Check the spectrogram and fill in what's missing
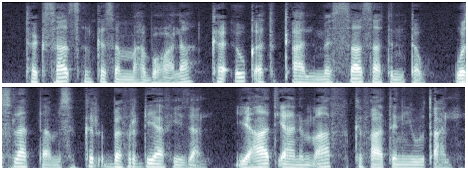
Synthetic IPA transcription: t̪ʰəksat͡sʼɨnkʰəsəmːahbəhʷalakʰəʔɨwkʼət̪kʼalməsːasat̪ɨnt̪ʰəw | wɔslat̪ʰːamɨsɨ̥kːɨɾbəfɨɾd̪ɨjafeza̰l | jɛhat̪ʼjanɨmʔafkʰɨfat̪ʰɨnjɪwt̪ʼal

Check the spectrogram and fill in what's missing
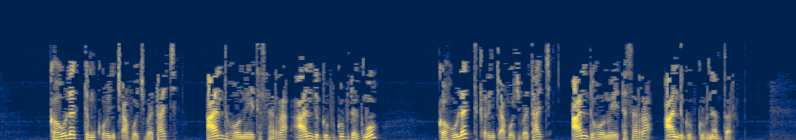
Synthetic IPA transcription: kʰəhulət̪ːɨmkʼuɾɨɲt͡ʃʼa̰fo̞t͡ʃːbət̪ʰat͡ʃː | ʔand̪ɦo̞nojɛt̪ʰəsərːa̰ʔand̪ɡuβɡuβd̪əɡmo̞ | kʰəɦulət̪ːkʼɨɾɨɲt͡ʃʼa̰fo̞t͡ʃːbət̪ʰat͡ʃː | ʔand̪ho̞nojɛt̪ʰəsərːa̰ | ʔand̪ɡuβɡuβnəbːəɾ

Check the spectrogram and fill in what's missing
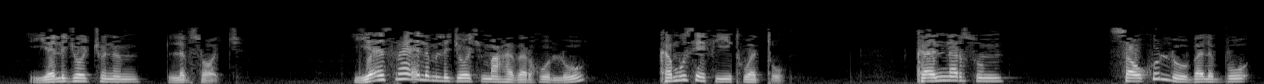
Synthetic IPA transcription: jɛlɨd͡ʒo̞t͡ʃːunɨm | lɨβsot͡ʃː | jɛʔɨsɾaʔe̞lɨmlɨd͡ʒo̞t͡ʃːmaɦbəɾhulːu | kʰəmuse̞fit̪wɔt̪ʼːṵ | kʰəɨnːəɾsum | səwhulːubəlɨbu

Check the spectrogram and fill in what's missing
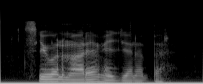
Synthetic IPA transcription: sʼiwonmaɾɪjamhed͡ʒːɛnəbːəɾ

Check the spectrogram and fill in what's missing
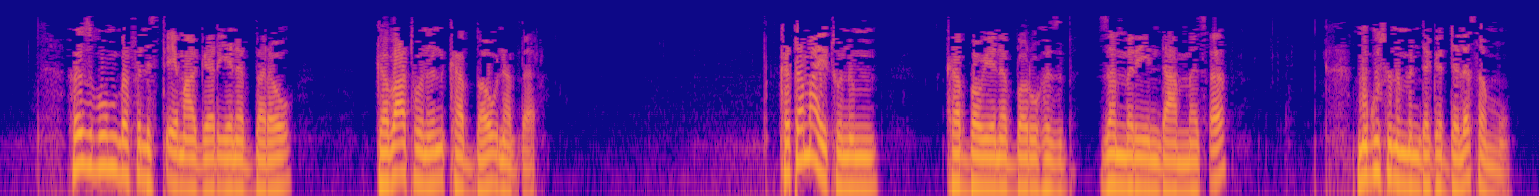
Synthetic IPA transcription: hɨzbumbəfɨlɨst̪ʼe̞maɡəɾjɛnəbːəɾəw | ɡ̥əβat̪ʰo̞nɨnkʰəbːəwnəbːə̰ɾ | kʰət̪ʰəmawit̪ʰunɨm | kʰəbːəwjɛnəbːəɾuɦɨzb | zəmːɨɾeɨnd̪amːəsʼə | nɨɡusunɨmɨnd̪əɡəd̪ːələsəmːu

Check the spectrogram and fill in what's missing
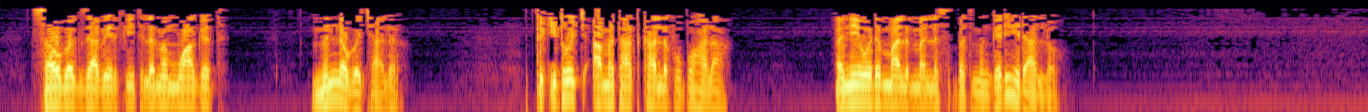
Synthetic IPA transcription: səwbəɨɡzjaβe̞ɾfit̪ləməmwaɡət̪ʼ | mɨnːəwbət͡ʃa̰lə̰ | t̪ʼɨkʼit̪ʰo̞t͡ʃːamət̪ʰat̪kʰalːəfubəɦʷala | ʔɨne̞wɔd̪əmːalɨmːəlːəsɨbːət̪məŋɡəd̪jɪhe̞d̪alːə̰hu

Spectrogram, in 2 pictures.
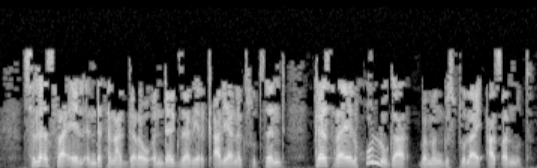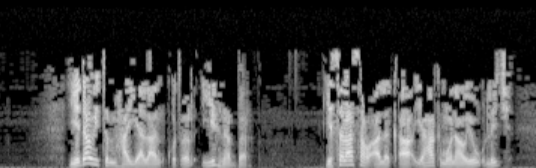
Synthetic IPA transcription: sɨləɨsɾaʔe̞lɨ̰nd̪ət̪ʰənaɡːəɾəwʔɨ̰nd̪əɨɡzjaβhe̞ɾkʼaljanəksut̪z̥ənd̪ | kʰəɨsɾaʔe̞lhulːuɡaɾbəməŋɡɨst̪ʰulajʔasʼənːut̪ | jɛd̪awit̪ʰɨmɦajːalankʼut̪ʼɨɾjɪɦnəbːəɾ | jɛsəlasawʔa̰ləkʼa̰jɛɦakmo̞nawiwlɨd͡ʒ

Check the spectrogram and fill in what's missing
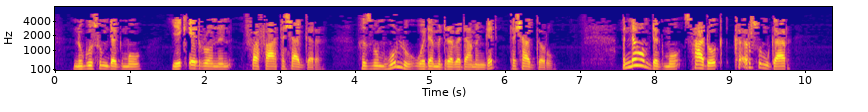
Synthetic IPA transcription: nɨɡusumd̪əɡmo̞ | jɛkʼed̪ɾo̞nɨnfəfat̪ʰəʃaɡːəɾə̰ | hɨzbɨmhulːuwɔd̪əmɨd̪ɾəβəd̪aməŋɡəd̪t̪ʰːəʃaɡːəɾṵ | ʔɨnd̪əhumd̪əɡmo̞sad̪o̞kʼkʰːəʔɨɾsumɡaɾ

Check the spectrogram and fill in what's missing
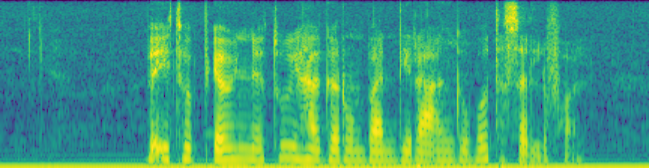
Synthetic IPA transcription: bəʔit̪ʰjo̞pʼːjawinːət̪ʰujɛɦaɡəɾunband̪iɾaɨŋɡɨβo̞t̪ʰəsəlːɨfəwa̰l

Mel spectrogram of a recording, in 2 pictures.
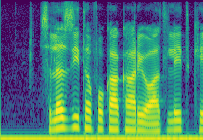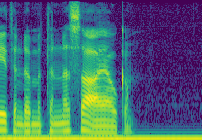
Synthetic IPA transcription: sɨləzːiht̪ʰəfo̞kʰakʰaɾiwat̪le̞t̪kʰe̞t̪ɨnd̪əmːɨt̪ʰːɨnːəsːaːjawkʼɨ̰m

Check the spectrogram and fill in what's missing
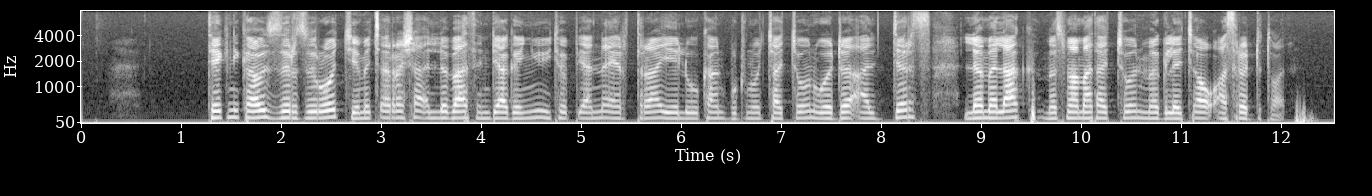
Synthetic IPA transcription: t̪ʰe̞knikʰawizɨɾzɨɾo̞t͡ʃːjɛmət͡ʃʼɛrːəʃaɨlːɨβat̪ɨnd̪ijaɡəɲːuit̪ʰjo̞pʼːjaɨnːae̞ɾt̪ɨɾajɛlukʰanbud̪ɨno̞t͡ʃːat͡ʃːɛwnwɔd̪əʔald͡ʒəɾs | ləməlakʰməsmamat̪ʰat͡ʃːɛwnməɡlət͡ʃʼawʔasɾəd̪ːɨt̪ʰwa̰l

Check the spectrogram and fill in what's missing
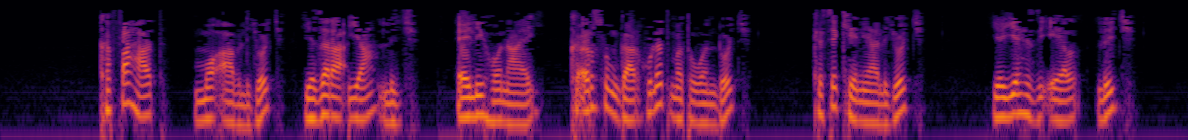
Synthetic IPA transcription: kʰəfaɦat̪ | moʔa̰βlɨd͡ʒo̞t͡ʃː | jɛzəɾaʔɨjalɨd͡ʒ | ʔeliɦo̞naj | kʰəʔɨɾsumɡaɾhulət̪ːmət̪ʰo̞wɔnd̪o̞t͡ʃː | kʰəsekʰe̞nijalɨd͡ʒo̞t͡ʃː | jɛjɛɦɨziʔelː | ɨd͡ʒ

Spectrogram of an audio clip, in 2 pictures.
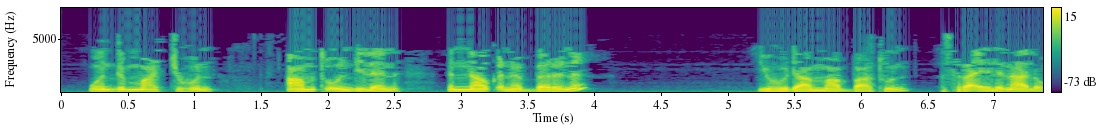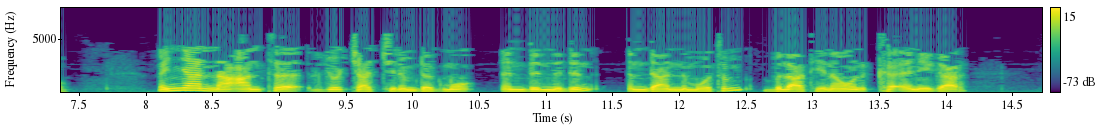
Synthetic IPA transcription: wɔnd̪ɨmːat͡ʃːɪɦun | ʔamt̪ʼuɨnd̪ilən | ɨnːawkʼnəbːəɾɨn | jɪhud̪amːabːat̪ʰun | ʔɨsɾaʔe̞lɨnalːə̰h | ʔɨɲːanːaʔant̪ʰəlɨd͡ʒo̞t͡ʃːat͡ʃːɪnɨmd̪əɡmo̞ | ɨnd̪ɨnːɨd̪ɨn | ɨnd̪anːɨmo̞t̪ʰɨmbɨlat̪ʰe̞nawʊnkʰəʔɨne̞ɡaɾ

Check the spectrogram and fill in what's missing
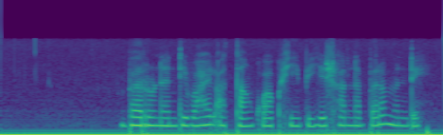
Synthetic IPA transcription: bəɾunɨnd̪iβahajlʔa̰t̪ʰːaŋkʷʼakʰʷhibɨjːɛʃalnəbːəɾəmɨnd̪e

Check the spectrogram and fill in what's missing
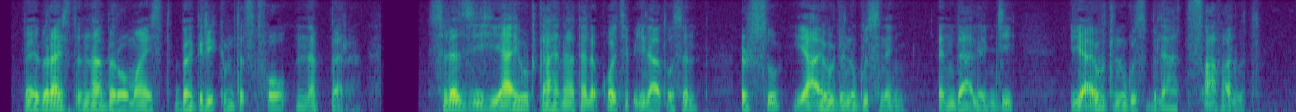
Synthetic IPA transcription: b̥əhiβɾajɪst̪ʼɨnːabəɾo̞majɪst̪ʼbəɡɾikʰɨmt̪ʰəsʼfo̞nəbːə̰ɾ | sɨləzːihjɛajhud̪kʰahənat̪ʰələkʼo̞t͡ʃːɛpʼḭlat̪ʰʼo̞sɨn | ʔɨɾsujɛajhud̪nɨɡusnəɲː | ʔɨnd̪aləɨɲd͡ʒi | jɛʔa̰jhud̪nɨɡusbɨlɨhat̪ʰːɨ̥sʼa̰falut̪

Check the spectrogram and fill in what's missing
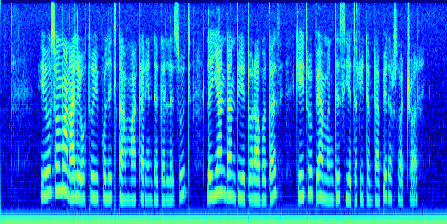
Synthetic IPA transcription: jɛosomanaleot̪ʰo̞jɛpʰo̞lət̪ʰi̥kʰaːmːakʰəɾiɨnd̪əɡəlːəsʼut̪ | ləɨjːɛand̪and̪ujɛt̪ʼo̞ɾaβəɡat̪ | kʰəit̪ʰjo̞pʼːjaməŋɡɨst̪jɛt̪ʼɨɾid̪əβd̪abe̞d̪əɾswat͡ʃːɛwal

